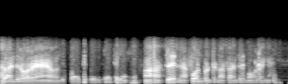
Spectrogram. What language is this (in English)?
Tamil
